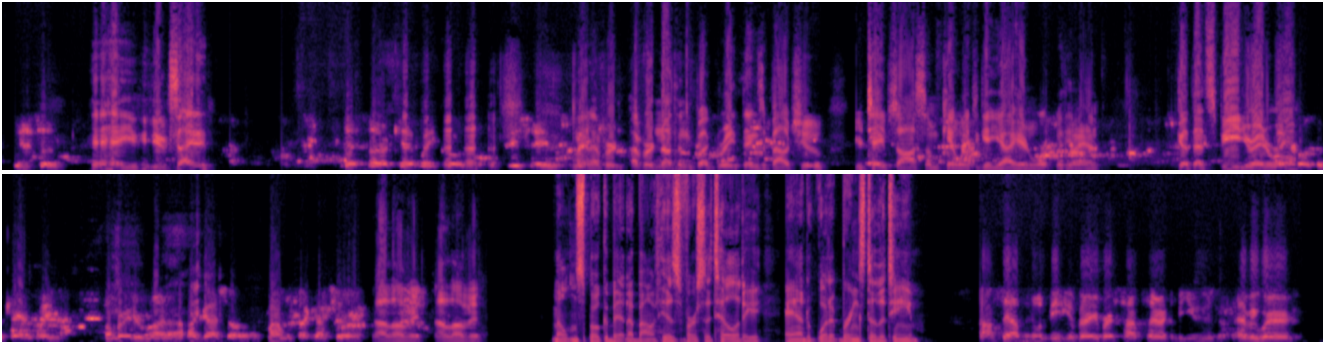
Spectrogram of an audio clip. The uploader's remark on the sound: through their various press conferences and phone calls from draft weekend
